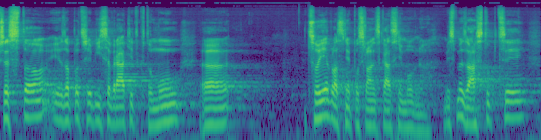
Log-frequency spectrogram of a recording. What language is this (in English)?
Czech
